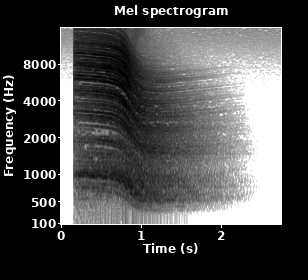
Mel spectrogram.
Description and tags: cymb shwish 10
cymbal hit processed with doppler plugin
hit, processed, doppler, plugin, cymbal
